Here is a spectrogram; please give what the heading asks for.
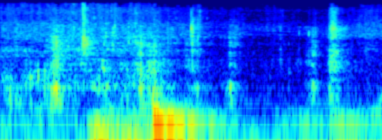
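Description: Someone crunches on hard, brittle dried sesame rice crackers that look like toy chocolate chip cookies, producing a string of sharp, crackly bites and chews at an uneven rhythm, fairly quiet, with no talking.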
